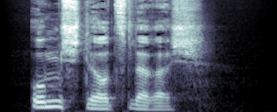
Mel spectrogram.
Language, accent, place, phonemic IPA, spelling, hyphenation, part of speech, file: German, Germany, Berlin, /ˈʊmʃtʏʁt͡sləʁɪʃ/, umstürzlerisch, um‧stürz‧le‧risch, adjective, De-umstürzlerisch.ogg
- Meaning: subversive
